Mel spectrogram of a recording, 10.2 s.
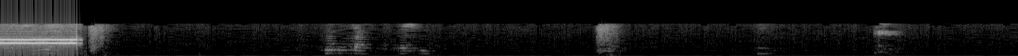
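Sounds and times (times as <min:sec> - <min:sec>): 
voicemail beep tone: 0:00.0 - 0:00.8.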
